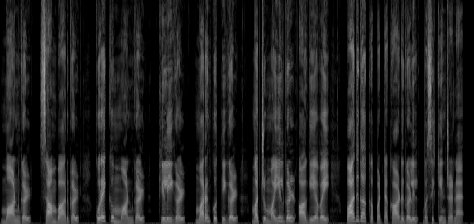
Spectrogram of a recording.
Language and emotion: Tamil, neutral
